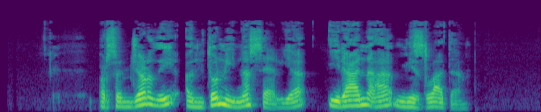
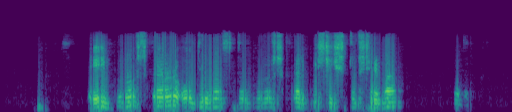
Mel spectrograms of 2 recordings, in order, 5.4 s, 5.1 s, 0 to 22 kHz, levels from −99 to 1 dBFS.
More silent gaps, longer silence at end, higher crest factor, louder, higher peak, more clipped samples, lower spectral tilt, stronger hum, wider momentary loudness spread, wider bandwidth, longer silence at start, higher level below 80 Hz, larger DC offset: neither; first, 0.75 s vs 0.5 s; about the same, 18 dB vs 22 dB; first, -21 LUFS vs -31 LUFS; first, -4 dBFS vs -12 dBFS; neither; first, -5.5 dB/octave vs -4 dB/octave; neither; second, 10 LU vs 15 LU; first, 11.5 kHz vs 8 kHz; first, 1 s vs 0.4 s; second, -68 dBFS vs -60 dBFS; neither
